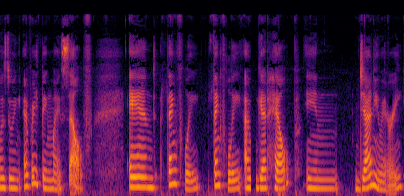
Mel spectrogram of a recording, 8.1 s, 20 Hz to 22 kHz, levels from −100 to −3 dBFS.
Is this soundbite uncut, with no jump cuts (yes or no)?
no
